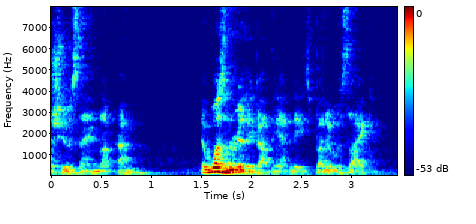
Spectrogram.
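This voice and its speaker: Amid noticeable background noise and audible room echo, a man with a New Zealand accent speaks at a medium pitch with ordinary pitch variation. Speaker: podcast co-host. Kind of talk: casual chat. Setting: home kitchen, dining table.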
